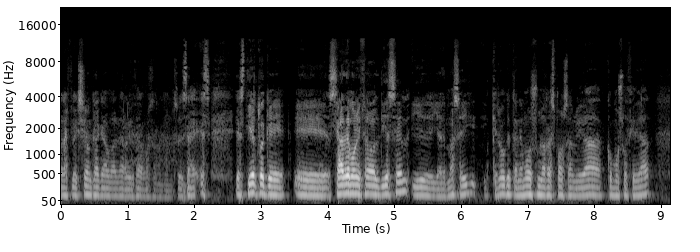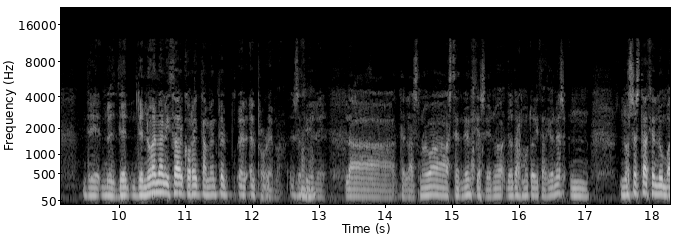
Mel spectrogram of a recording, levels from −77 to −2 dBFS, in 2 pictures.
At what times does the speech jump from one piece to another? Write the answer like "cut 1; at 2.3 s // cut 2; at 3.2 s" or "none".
cut 1; at 3.4 s // cut 2; at 13.4 s // cut 3; at 15.5 s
